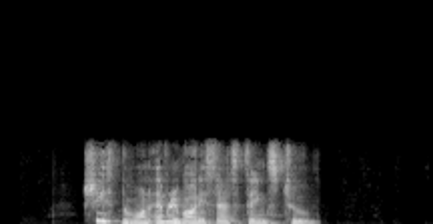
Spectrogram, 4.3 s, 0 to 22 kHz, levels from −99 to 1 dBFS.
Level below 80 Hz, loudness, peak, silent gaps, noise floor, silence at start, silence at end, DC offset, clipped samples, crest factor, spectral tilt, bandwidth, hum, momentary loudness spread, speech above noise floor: -66 dBFS; -20 LUFS; -4 dBFS; none; -74 dBFS; 0.85 s; 1.2 s; under 0.1%; under 0.1%; 18 dB; -4 dB/octave; 8.4 kHz; none; 10 LU; 54 dB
